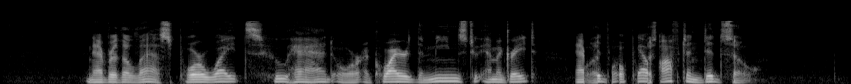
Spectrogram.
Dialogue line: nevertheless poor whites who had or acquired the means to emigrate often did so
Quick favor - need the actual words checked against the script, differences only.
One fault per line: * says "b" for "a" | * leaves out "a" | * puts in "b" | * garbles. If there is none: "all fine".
* garbles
